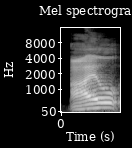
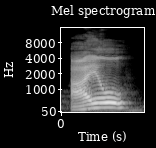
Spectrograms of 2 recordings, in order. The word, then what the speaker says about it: I'll: I'll go. I'll, ¿ok? I'll go. Simplemente se pronuncia como una L.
